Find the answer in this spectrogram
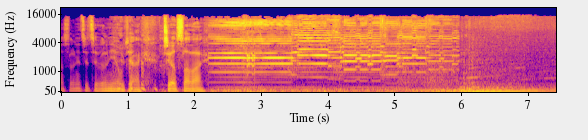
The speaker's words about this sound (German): In Tschechien ist es etwas Besonderes, wenn man auf der Straße einem Fahrzeug aus dem Zweiten Weltkrieg begegnet.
